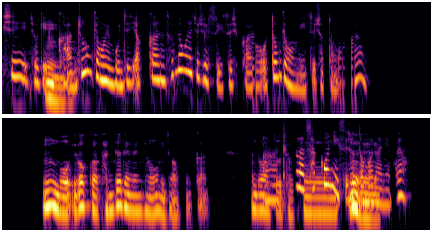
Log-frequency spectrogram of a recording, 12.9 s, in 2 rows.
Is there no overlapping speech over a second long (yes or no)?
no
